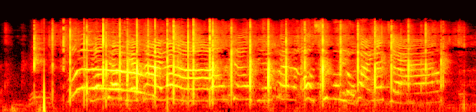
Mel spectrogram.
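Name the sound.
audience clapping hands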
